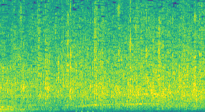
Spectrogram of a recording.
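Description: Audience applauding lightly and steadily in a large ice arena.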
